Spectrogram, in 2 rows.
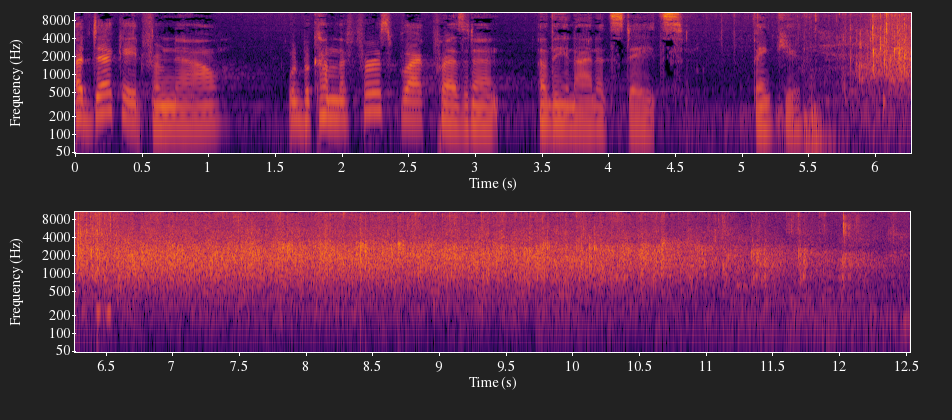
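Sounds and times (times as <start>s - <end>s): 
speech: 0.0s - 5.8s
large audience applause: 5.7s - 12.5s.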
